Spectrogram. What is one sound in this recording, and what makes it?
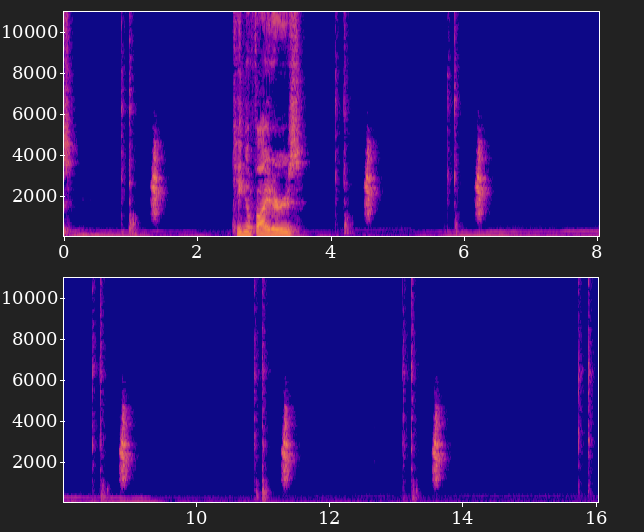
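Short electronic beeps sound as a menu cursor steps through a list.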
